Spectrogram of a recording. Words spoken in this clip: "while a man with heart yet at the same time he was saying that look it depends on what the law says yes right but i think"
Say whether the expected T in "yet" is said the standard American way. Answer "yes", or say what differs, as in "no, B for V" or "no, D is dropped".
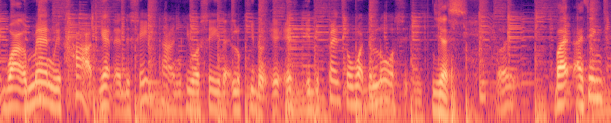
yes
